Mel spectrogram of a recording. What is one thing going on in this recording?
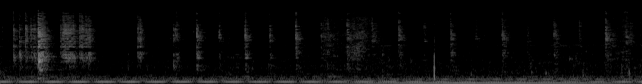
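A mechanical timer ticks steadily.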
